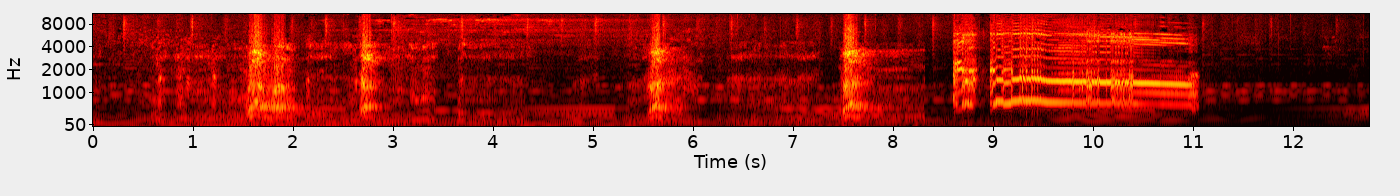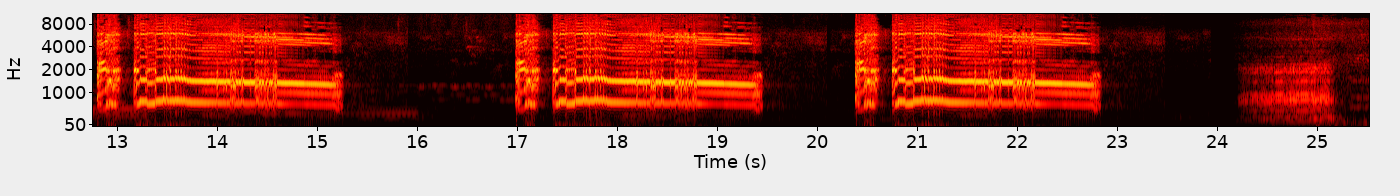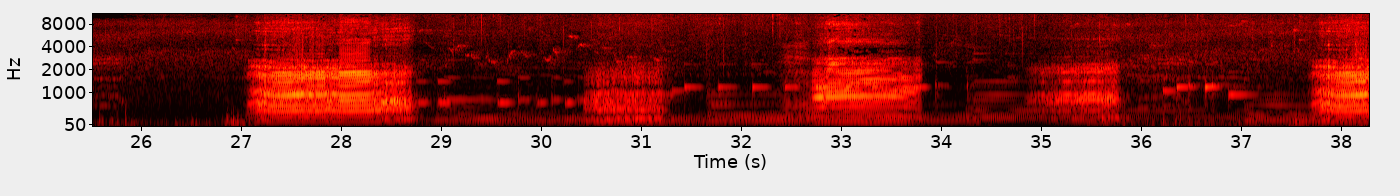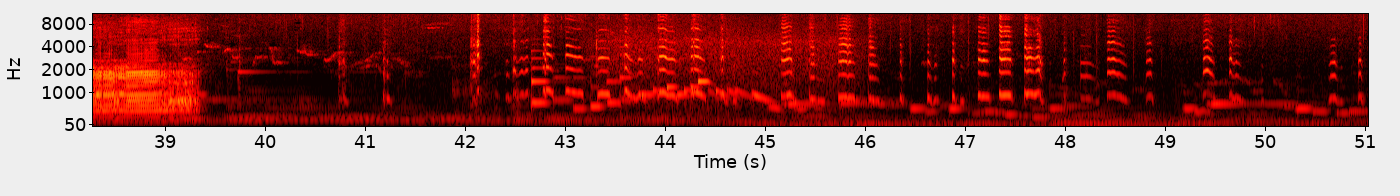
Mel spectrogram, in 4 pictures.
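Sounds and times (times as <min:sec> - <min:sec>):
deep animal call: 0:00.5 - 0:08.5, 0:37.7 - 0:39.5, 0:41.9 - 0:51.0
rooster crowing: 0:08.6 - 0:11.1, 0:12.8 - 0:15.3, 0:17.0 - 0:19.5, 0:20.4 - 0:22.9.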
